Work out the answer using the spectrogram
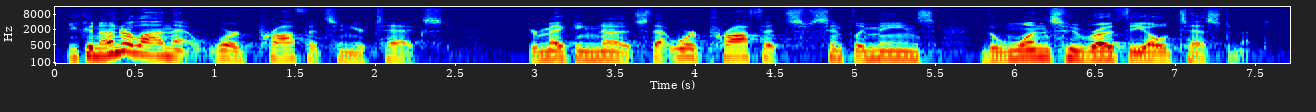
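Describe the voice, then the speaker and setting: A man's voice: on the high side, normal speed. Man preaching with emphatic rises. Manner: expository preaching with rising emphatic peaks and soft asides. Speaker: pastor. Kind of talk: sermon.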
